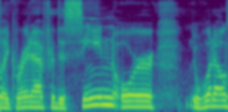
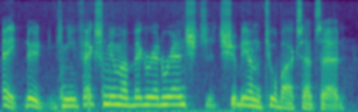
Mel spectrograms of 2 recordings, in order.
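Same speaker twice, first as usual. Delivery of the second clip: goofy, pitched-up, drawn-out southern drawl; 5 semitones higher than usual. A game character asks the player for a favour, in a Mater voice. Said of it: "I gave you a voice like Mater".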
